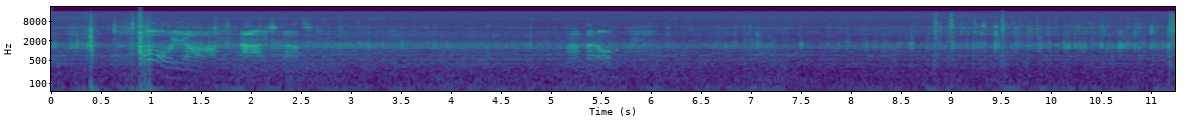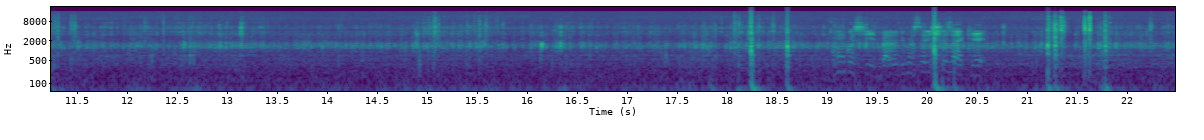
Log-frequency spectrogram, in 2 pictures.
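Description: Bicycle tyres crunch and rumble over loose stones.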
